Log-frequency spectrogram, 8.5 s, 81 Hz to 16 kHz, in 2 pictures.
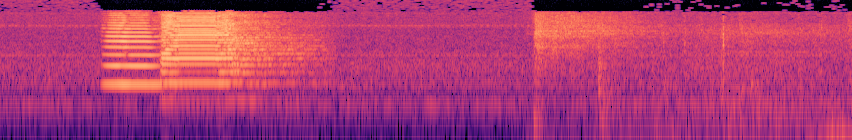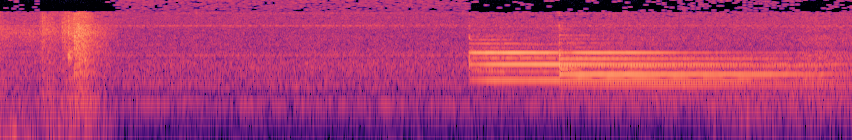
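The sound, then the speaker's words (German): An Intercity Express train arrives at a station platform. A sustained multi-tone chime sounds first, then a few seconds of loud rumbling and hissing train noise, then another long chime tone. “Intercity Express 590, Arrival 2208, is now arriving at Platform 9. This train ends here. Please take care while the train is approaching.”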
